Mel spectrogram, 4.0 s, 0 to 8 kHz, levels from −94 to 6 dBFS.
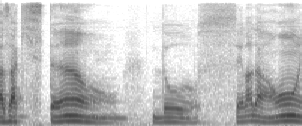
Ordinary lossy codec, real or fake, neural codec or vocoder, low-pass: none; real; none; 7.2 kHz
